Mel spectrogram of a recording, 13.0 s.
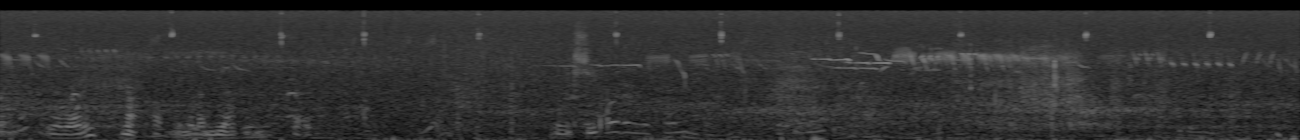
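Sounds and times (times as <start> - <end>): songbird singing trilled phrases: 0.0 - 13.0.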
